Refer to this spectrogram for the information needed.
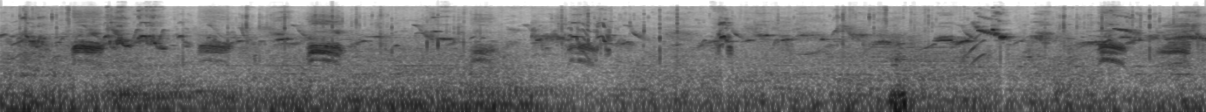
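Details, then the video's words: Feeding crows giving rough, squawking caws in short runs, mixed with sharper chirps and twitters from smaller birds and a low background rumble. "Crow Sounds For Food"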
